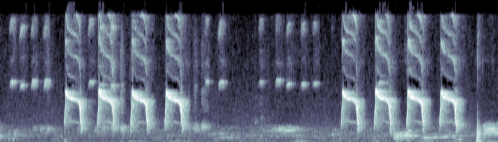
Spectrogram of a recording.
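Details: Tutor song of a local kristal kapas bar-winged prinia in ngebren style: high thin ticking notes, then runs of four sharp down-slurred chips, repeated after a pause, ending with a brief lower rasping note.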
